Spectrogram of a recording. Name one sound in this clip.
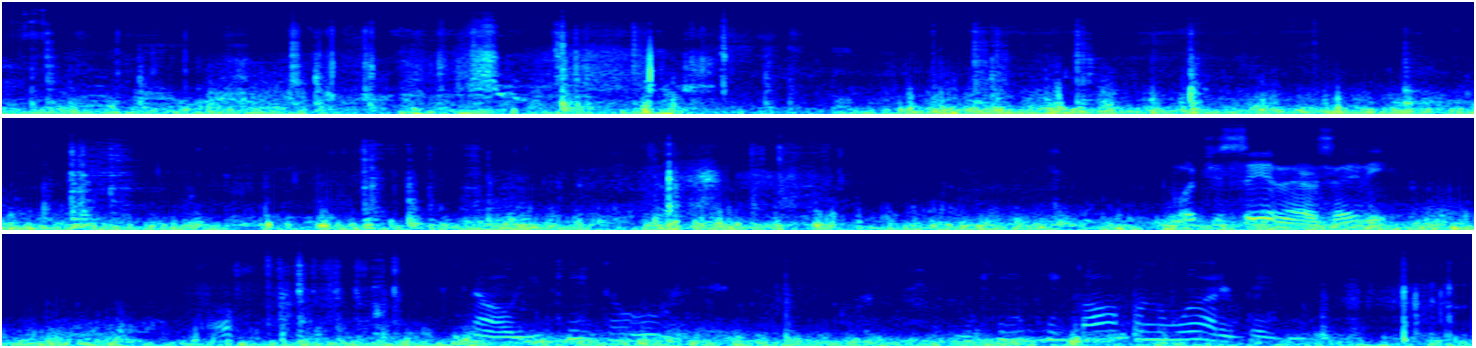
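Water laps and splashes against a kayak's hull.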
